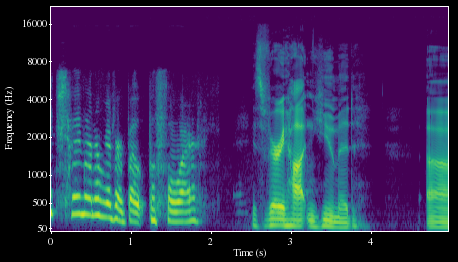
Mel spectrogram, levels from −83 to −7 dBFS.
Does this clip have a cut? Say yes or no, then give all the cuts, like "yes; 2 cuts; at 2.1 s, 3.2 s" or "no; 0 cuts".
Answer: yes; 1 cut; at 2.3 s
